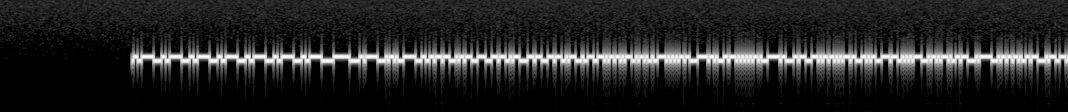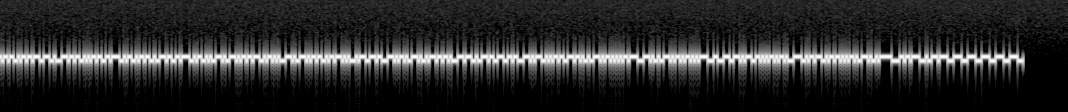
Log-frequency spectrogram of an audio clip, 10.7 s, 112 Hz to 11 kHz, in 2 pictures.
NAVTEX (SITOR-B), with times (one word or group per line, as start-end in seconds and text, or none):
2.1-2.9 ZCZC
2.8-3.7 CB04
3.7-5.6 FORECAST:
5.4-6.4 WIND
6.3-6.7 W
6.5-7.1 6
7.0-7.7 TO
7.5-8.2 7.
8.1-8.9 SEA
8.8-10.0 ROUGH.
